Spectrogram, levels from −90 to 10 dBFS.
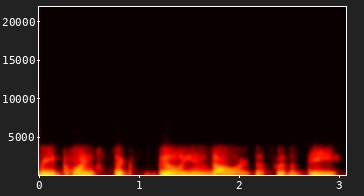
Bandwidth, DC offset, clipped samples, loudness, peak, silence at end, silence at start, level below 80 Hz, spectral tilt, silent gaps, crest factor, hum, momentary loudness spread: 4 kHz; under 0.1%; under 0.1%; -29 LUFS; -12 dBFS; 0.1 s; 0 s; -70 dBFS; -10.5 dB/octave; none; 16 dB; none; 9 LU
